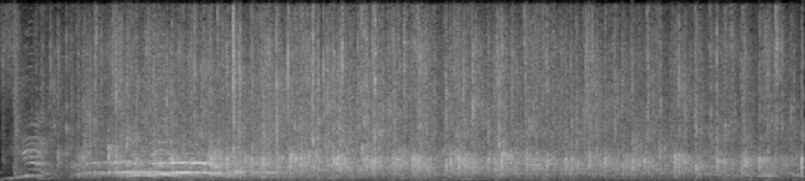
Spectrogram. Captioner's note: audience applauding and cheering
